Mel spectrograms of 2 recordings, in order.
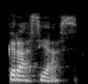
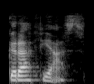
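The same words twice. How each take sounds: First: The c is said with an s sound. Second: The c is said with a th sound. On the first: This is how it is said in Latin America. "the Latin American way" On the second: This is how it is said in Spain. "they pronounce the C's with a th sound"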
